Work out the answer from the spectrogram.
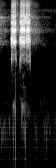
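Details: Black francolin offered for sale uttering two loud harsh rasping notes in quick succession, the second longer, recorded close with a silent background.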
